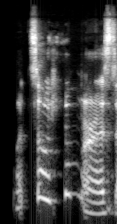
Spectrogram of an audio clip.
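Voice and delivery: a light sweet teacher asking; curious teacher. Acted. Teacher asking the giggling class, light and quick.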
